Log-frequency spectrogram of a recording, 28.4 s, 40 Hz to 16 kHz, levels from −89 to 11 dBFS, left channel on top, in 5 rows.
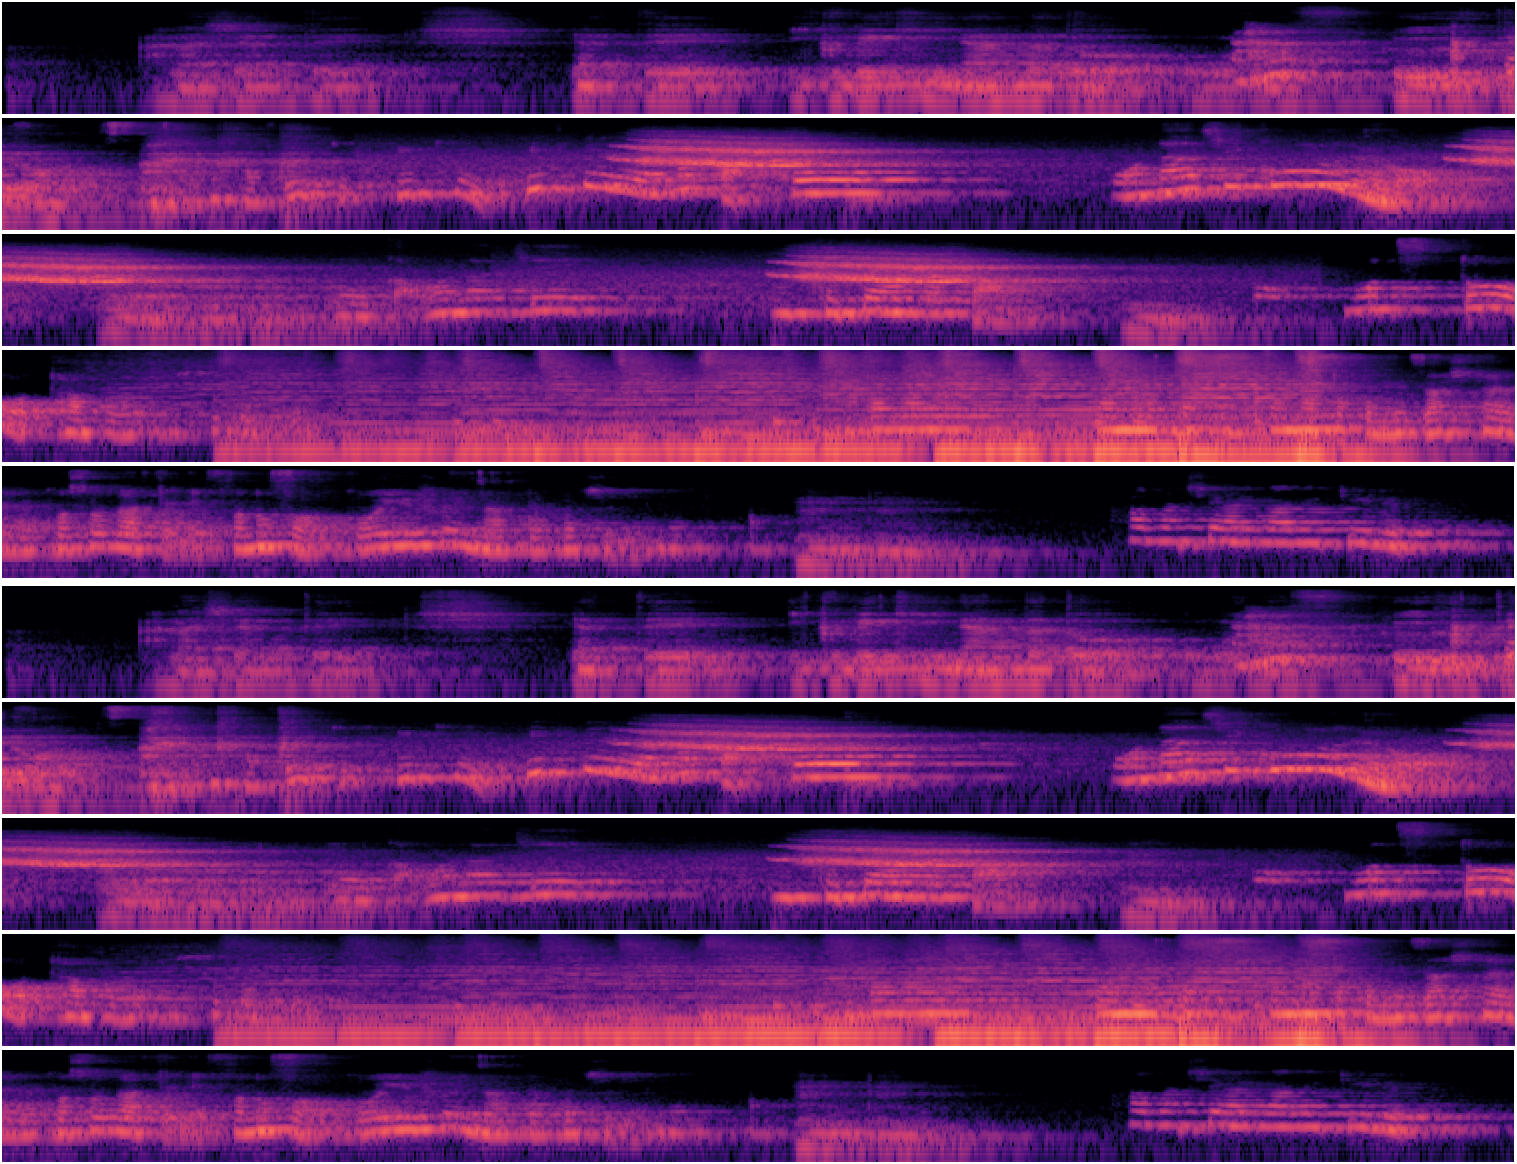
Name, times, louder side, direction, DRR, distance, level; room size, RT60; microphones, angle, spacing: voice 1, 0.5-2.6 2.9-5.9 6.2-6.8 11.7-12.7 15.5-15.8 18.9-19.3 25.7-26.3, equal, 40° right, 0 dB, 4.5 m, -38 dB
voice 2, 7.1-8.9 9.8-11.1 12.6-13.6 14.2-15.3 16.0-16.5 16.8-18.2 20.2-20.6 21.1-25.6 26.9-27.9, equal, 20° left, 2 dB, 1.3 m, -31 dB
sound 1, 7.9-9.1 10.7-10.8 11.1-12.2 14.2-15.4 17.7-22.0, left 3 dB, 75° left, 1.6 m, -29 dB
17.0 x 8.7 x 6.9 m, 1.2 s
head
